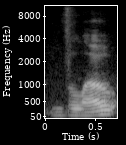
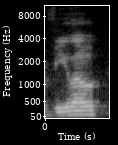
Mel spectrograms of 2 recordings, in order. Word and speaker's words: VLLO: do a search in the Android store for a program called Velo or Velo. It's spelled VLLO.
